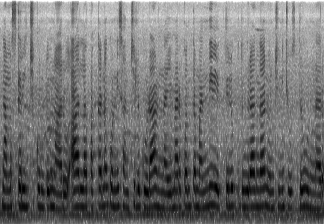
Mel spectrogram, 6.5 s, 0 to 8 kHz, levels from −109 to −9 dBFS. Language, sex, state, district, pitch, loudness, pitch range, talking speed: Telugu, female, Andhra Pradesh, Srikakulam, 230 Hz, -15 LUFS, 225-235 Hz, 150 wpm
